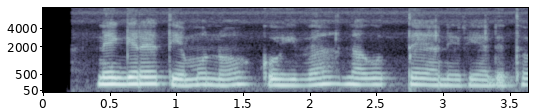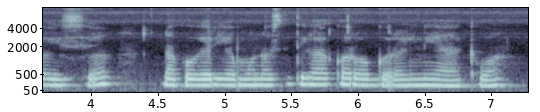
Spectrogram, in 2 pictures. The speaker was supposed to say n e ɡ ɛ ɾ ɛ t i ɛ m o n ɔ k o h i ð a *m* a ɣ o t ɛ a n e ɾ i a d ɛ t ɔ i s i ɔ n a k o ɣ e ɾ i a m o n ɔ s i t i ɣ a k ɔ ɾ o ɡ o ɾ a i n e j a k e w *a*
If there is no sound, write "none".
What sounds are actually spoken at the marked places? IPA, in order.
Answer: n, a

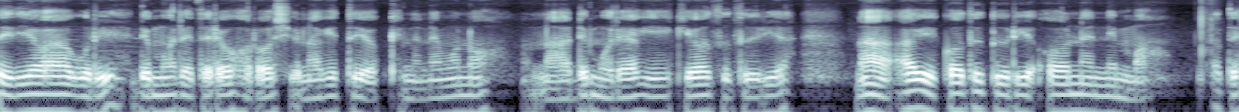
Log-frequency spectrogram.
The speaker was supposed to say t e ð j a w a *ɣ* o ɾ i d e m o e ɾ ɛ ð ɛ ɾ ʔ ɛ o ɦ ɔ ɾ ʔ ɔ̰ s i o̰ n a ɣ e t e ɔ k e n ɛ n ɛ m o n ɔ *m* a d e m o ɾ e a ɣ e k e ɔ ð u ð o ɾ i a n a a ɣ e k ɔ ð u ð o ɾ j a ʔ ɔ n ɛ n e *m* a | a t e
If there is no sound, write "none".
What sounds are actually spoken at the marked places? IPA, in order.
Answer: ɣ, n, m

